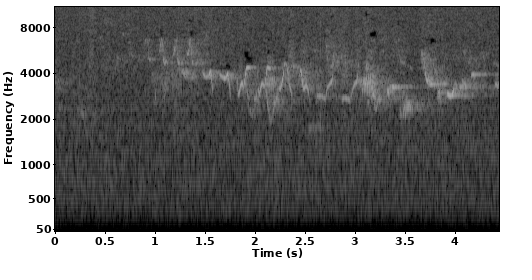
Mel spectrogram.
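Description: A small songbird singing a fast run of high chirping notes, starting about a second in, over a faint steady background hiss.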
